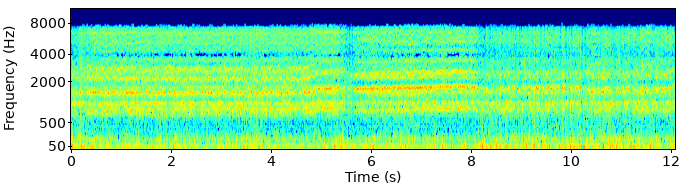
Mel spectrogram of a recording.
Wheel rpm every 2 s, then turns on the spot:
210, 210, 220, 220, 230, 230.
none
